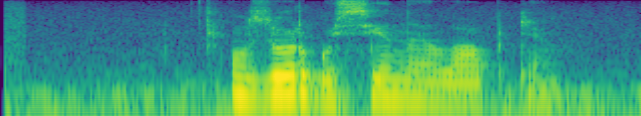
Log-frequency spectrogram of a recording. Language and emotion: Russian, neutral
